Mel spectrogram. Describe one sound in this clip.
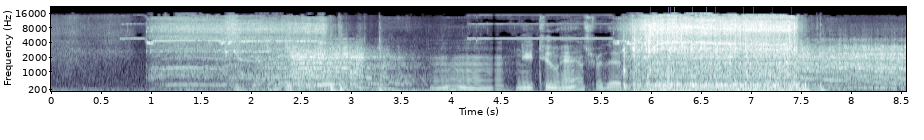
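A power drill whirs and revs as it bores through plastic.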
